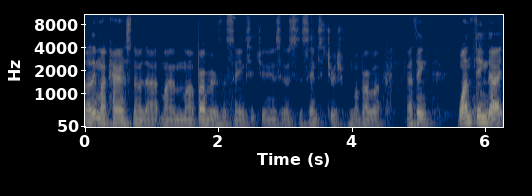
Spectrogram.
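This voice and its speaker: A man with an Iranian accent talks at a very fast pace and a medium pitch. His intonation is monotone and flat, with big swings in loudness. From Afghanistan, raised in the UK. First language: Farsi. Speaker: university student, podcast guest. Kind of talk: casual chat.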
